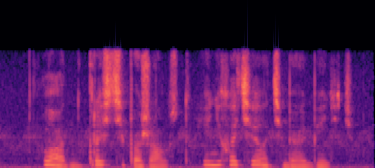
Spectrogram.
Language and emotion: Russian, sad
